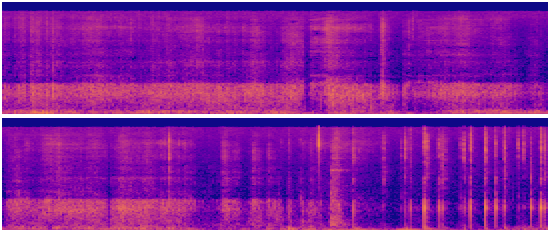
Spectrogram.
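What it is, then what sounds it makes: Paper cup tapped with nails. A small, hollow pink paper cup sits upside down over a microphone while long nails tap and scratch its base and sides. For most of the clip the sound is a dense, muffled, low rumbling scrape. It ends in a run of sharper, separate clicking taps.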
